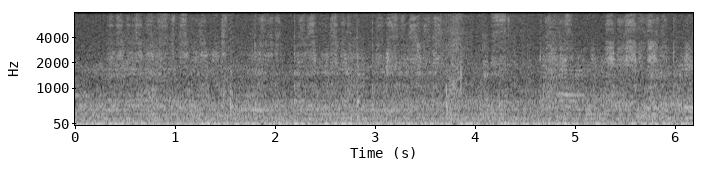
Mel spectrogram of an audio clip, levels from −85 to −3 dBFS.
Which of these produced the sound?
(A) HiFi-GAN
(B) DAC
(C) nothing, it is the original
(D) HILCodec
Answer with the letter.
C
